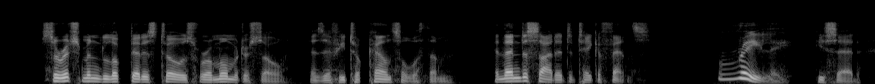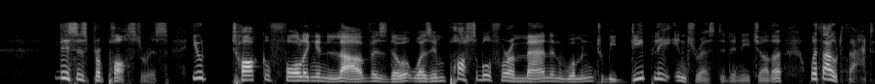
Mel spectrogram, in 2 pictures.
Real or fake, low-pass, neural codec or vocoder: real; 7.2 kHz; none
